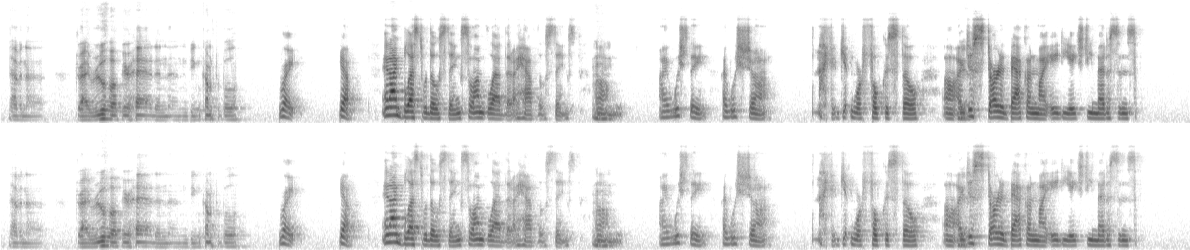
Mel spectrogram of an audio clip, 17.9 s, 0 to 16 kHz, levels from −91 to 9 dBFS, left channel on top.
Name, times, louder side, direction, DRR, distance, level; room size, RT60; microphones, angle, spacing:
voice 1, 0.1-0.6 1.1-3.6 8.9-9.2 14.4-14.6, left 3 dB, 85° left, 9 dB, 1.7 m, -38 dB
voice 2, 5.7-8.6 8.9-9.3 9.9-11.5 12.2-17.0, left 5 dB, 45° left, 11 dB, 0.8 m, -30 dB
30.0 x 15.5 x 2.7 m, 0.44 s
head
